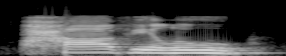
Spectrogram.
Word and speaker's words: حافظوا: لہجے میں پڑھیں گے۔ حافظو، حا الف زبر حا، فا زیر فی، ضا و بزو، حافظو، ہا بریک پڑھا جائے گا، اور یہ جو جہاں سے ادا، جس حلق سے ادا ہوتا ہے اس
